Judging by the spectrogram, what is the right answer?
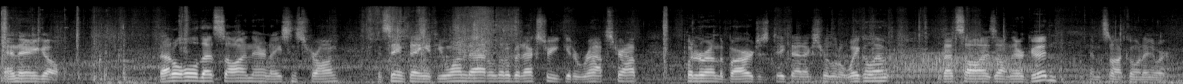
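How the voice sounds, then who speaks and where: Young guy showing how to strap gear on outside, talks loose while working, mic a few steps off, steady noise behind. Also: mid-range voice, fairly quick. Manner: relaxed, hands-on, stops and starts while working. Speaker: gear maker demonstrating a product. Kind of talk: casual how-to demonstration. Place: outdoors in snow beside a vehicle. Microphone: camera mic from a few steps away. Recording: distant outdoor mic with ambient noise.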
